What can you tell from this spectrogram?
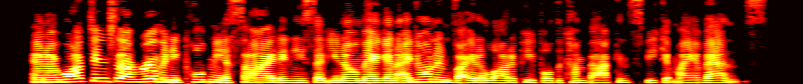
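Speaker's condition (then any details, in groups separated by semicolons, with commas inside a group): No condition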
